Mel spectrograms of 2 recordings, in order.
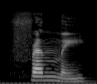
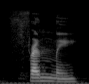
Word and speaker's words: friendly: 얘도 중간에 있는 D가 사라져서 friendly, friendly.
